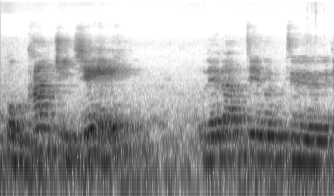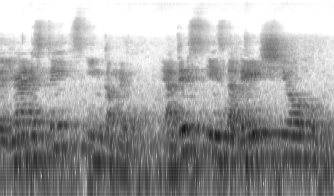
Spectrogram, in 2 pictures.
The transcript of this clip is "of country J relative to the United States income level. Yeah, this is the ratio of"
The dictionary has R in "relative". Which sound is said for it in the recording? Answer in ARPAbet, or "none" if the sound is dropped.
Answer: L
